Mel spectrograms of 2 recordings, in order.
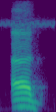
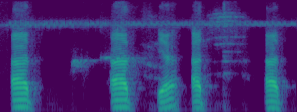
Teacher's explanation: ada di ujung lidah. Nah, nempel di pangkal gigi seri bagian atas ya, di gusi tempat tumbuhnya dua gigi seri bagian atas. Ad, misalkan sebelum dipantulkan. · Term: makhraj huruf da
